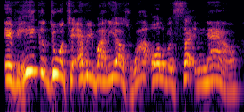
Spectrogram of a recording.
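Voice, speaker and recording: A man's voice: very high-pitched, big pitch swings, fast. A man, a bishop, ranting confrontationally on his own livestream, repeating himself and calling people out. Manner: confrontational, repetitive, heated. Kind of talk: livestream rant. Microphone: phone or webcam on a livestream.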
